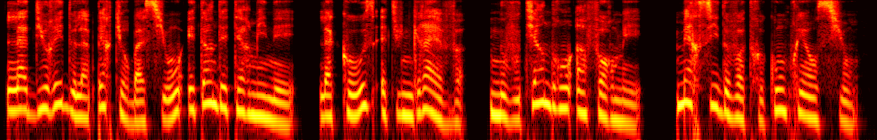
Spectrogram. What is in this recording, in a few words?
FR; Basler Verkehrsvertriebe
